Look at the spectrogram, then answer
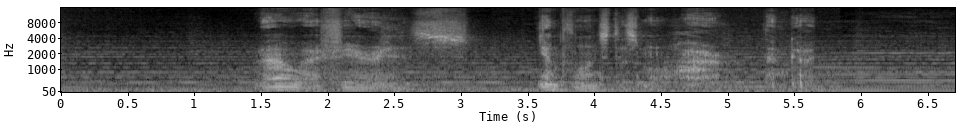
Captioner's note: voiceover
